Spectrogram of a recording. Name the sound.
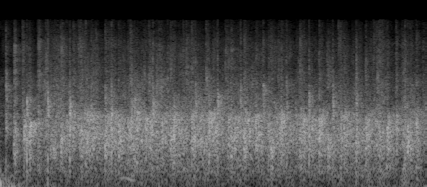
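audience clapping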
